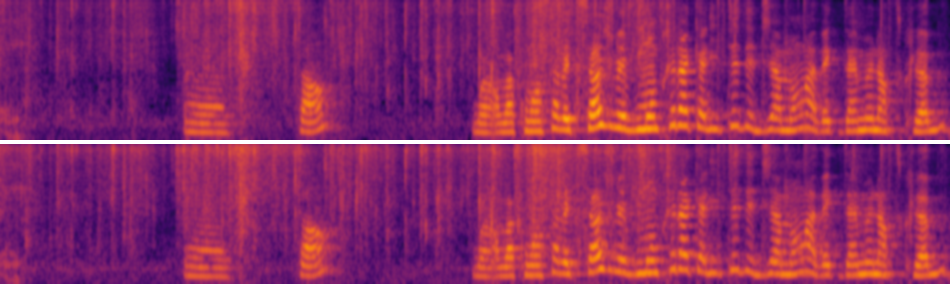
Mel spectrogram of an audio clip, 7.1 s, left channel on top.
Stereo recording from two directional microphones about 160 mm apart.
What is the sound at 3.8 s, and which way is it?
Speech, 70° left (ahead or behind).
